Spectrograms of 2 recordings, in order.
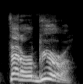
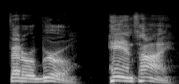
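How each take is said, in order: First: Much higher, much louder yell; a piercing police yell; full shout. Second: Loud, high shout of an FBI agent; a raised, urgent police call; agent's shout. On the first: FBI agents storm in. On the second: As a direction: bark it as a sudden arrest. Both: A narrator's reading.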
